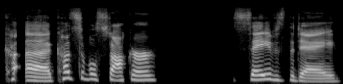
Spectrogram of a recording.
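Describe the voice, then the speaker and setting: Speaking slowly at a medium pitch, this woman sounds expressive, clean and a bit bright. She's a podcast co-host recapping a film in relaxed conversation, spinning it like a story and acting out the characters' reactions, in clean studio sound with no room sound.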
